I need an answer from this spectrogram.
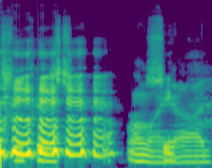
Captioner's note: laughing; laughs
